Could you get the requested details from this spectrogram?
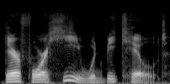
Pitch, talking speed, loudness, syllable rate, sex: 105 Hz, 175 wpm, -21 LUFS, 5.7 syllables/s, male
